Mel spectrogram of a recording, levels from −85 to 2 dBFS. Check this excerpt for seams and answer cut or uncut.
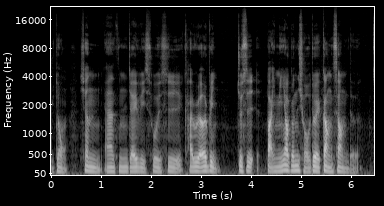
uncut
